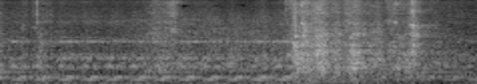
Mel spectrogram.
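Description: Electric meat grinder motor running with a steady, pulsing hum while the extruder's die plate is being unscrewed. About one and a half seconds in comes a short rattling clatter as the retaining ring comes off and the die plate drops into the pot of pellets.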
